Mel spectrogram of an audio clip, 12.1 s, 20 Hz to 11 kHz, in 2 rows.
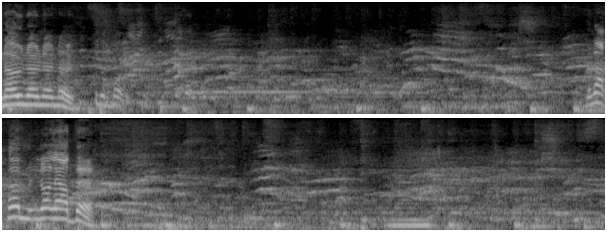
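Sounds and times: children playing and talking: 0:00.0 - 0:12.0
faint music: 0:00.0 - 0:12.0.

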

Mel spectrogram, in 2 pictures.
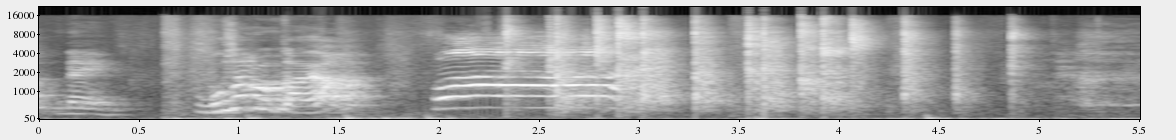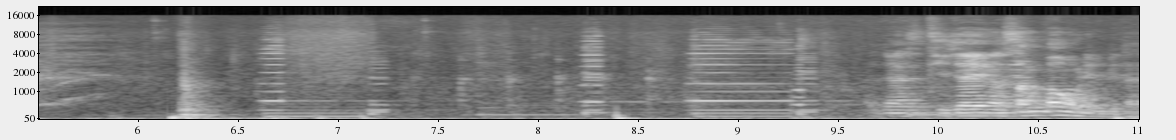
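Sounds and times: person cheering: 0:02.0 - 0:03.1
hand clapping: 0:02.4 - 0:05.1.

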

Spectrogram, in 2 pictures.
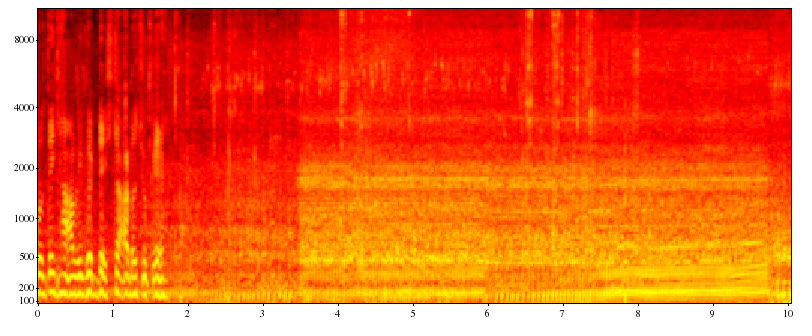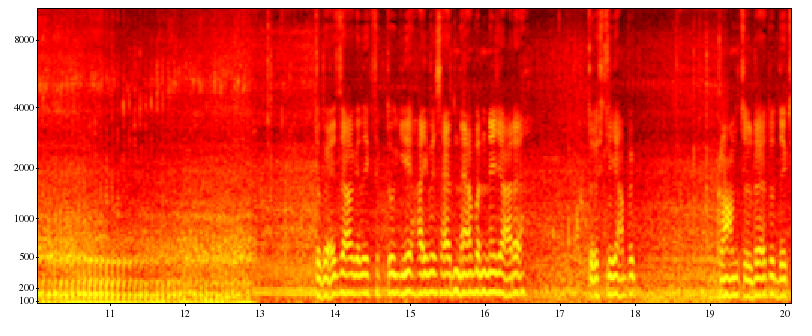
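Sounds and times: motorcycle engine: 0:01.6 - 0:20.0.

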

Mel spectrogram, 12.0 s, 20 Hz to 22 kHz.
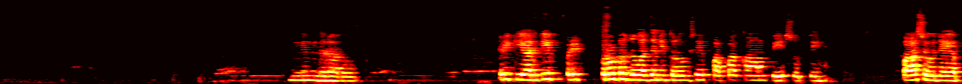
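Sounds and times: marker pen writing on whiteboard: 0:00.0 - 0:07.9.

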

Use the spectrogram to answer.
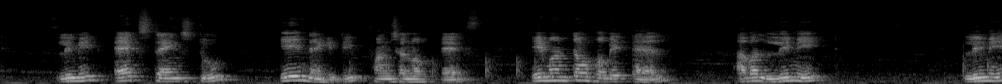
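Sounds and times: marker writing on whiteboard: 0:00.5 - 0:05.8, 0:07.7 - 0:10.0
man speaking: 0:00.6 - 0:06.8.

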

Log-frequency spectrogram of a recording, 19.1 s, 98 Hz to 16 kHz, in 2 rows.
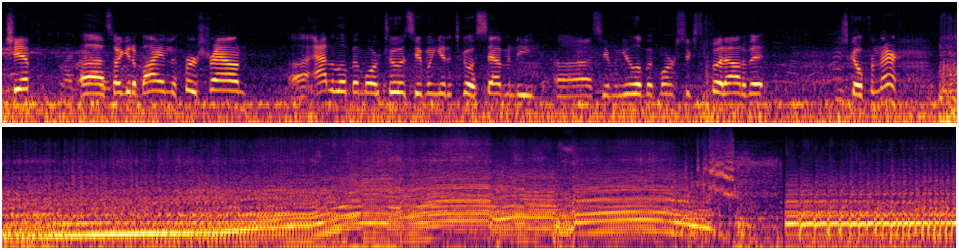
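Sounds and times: engine revving: 0:00.0 - 0:19.0.

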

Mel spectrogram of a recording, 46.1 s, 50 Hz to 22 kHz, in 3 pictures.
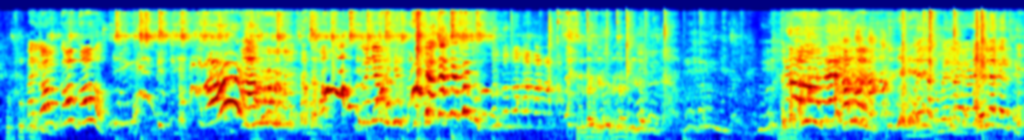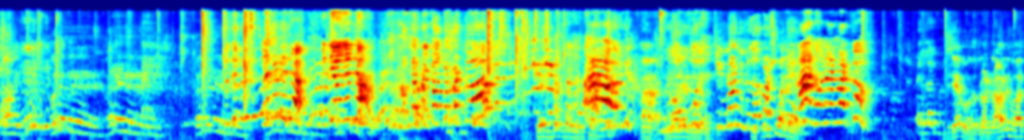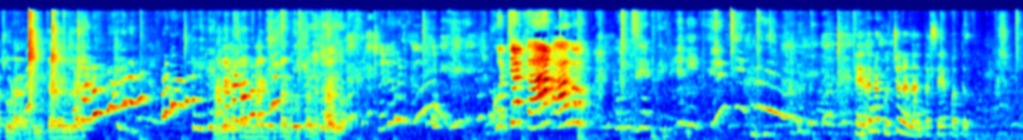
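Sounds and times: children calling out: 0:00.6 - 0:08.7, 0:09.9 - 0:15.4, 0:18.9 - 0:28.6, 0:32.1 - 0:43.4.

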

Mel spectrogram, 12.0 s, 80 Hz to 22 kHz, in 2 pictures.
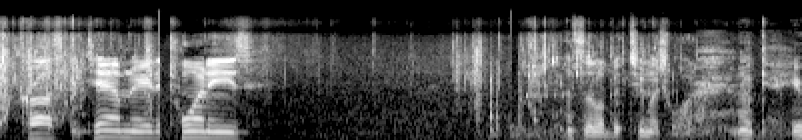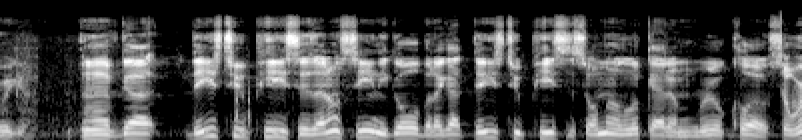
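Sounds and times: water sloshing and splashing: 0:00.0 - 0:01.3, 0:03.4 - 0:04.9.

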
